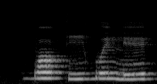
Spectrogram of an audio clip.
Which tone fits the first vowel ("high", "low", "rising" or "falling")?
high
